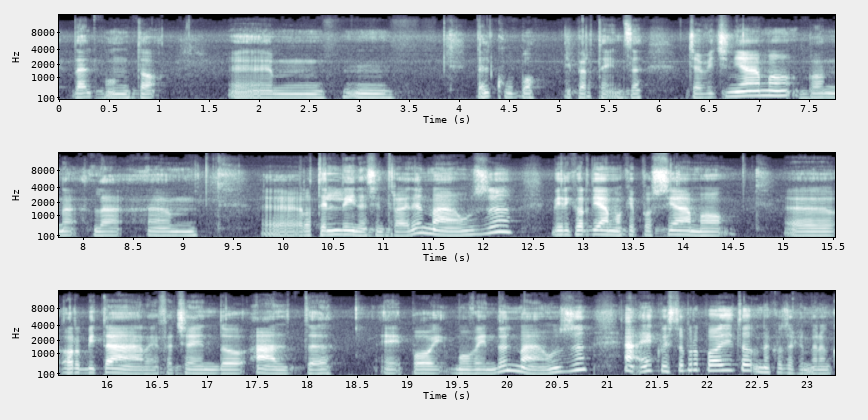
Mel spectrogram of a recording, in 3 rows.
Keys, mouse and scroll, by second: 5.5-7.0 scroll up 4, 11.1-11.5 scroll up 1, 11.5-12.4 scroll down 1, 18.5 middle click, 22.7 click.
